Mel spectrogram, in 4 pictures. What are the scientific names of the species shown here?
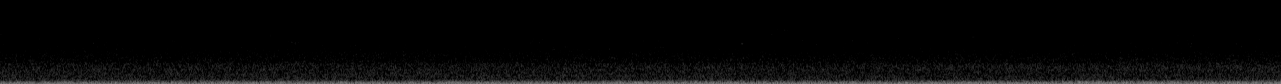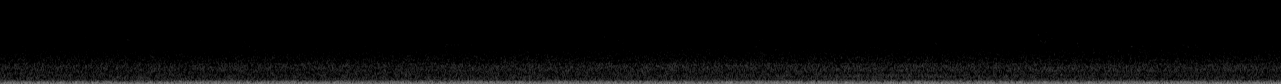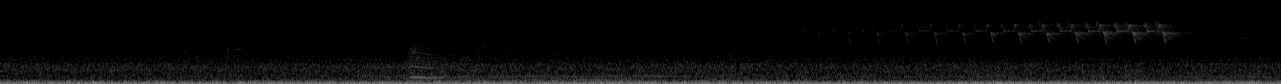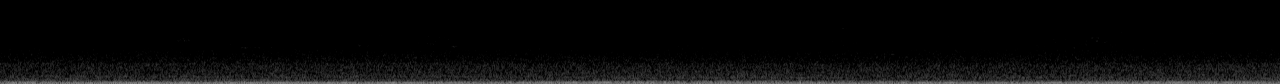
Seiurus aurocapilla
